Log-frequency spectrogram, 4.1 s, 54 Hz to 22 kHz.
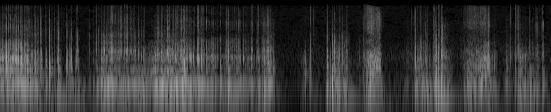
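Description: Steel pins poke and scratch the top and sides of a black foam microphone windscreen, making close, dry scratching and crunching sounds. Most of the sound sits low, with a steady low hum around 105 Hz beneath the scratches. After about 2 seconds it turns to sparser, separate pokes with short quiet gaps between them.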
